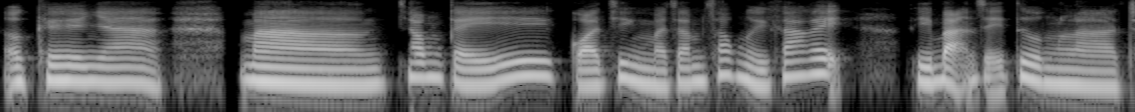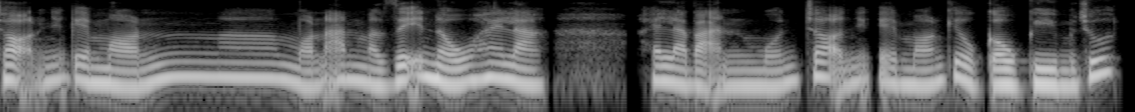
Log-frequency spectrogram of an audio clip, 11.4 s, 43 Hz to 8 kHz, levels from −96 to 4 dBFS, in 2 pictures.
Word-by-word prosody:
Ô 175 - -1
kê 185 -1 +3
nha. 175 -3 0 0.4
Mà 165 -4 +4 0.2
trong 215 0 0
cái 195 +8 +1
quá 150 0 +1
trình 180 +1 -1
mà 150 - -1
chăm 170 +3 -2
sóc 245 +3 -4
người 165 -7 0
khác 225 +8 -2
ấy, 260 +1 -1 0.3
thì 175 - +3
bạn 175 -1 +1
sẽ 110 +1 -4
thường 180 - +1
là 150 -2 -1
chọn 190 -2 -1
những 200 +3 -3
cái 190 -2 -1
món, 155 -3 +1 0.4
ơ, 215 -1 -1
món 150 -2 -2
ăn 195 +1 -1
mà 160 -4 0
dễ 185 +7 +1
nấu 180 -4 +4
hay 205 +1 +2
là 165 -5 +1 0.5
hay 185 0 -2
là 165 -3 +1
bạn 150 0 -2
muốn 155 +5 -2
chọn 220 -8 -1
những 185 +3 -5
cái 165 - -2
món, 160 +2 -1
kiểu, 200 -3 +1
cầu 155 +1 +3
kỳ 155 0 +3
một 150 0 0
chút? 235 +7 +2
175 Hz, 235 wpm, -25 LUFS, 155-195 Hz, 0.5 s, Mà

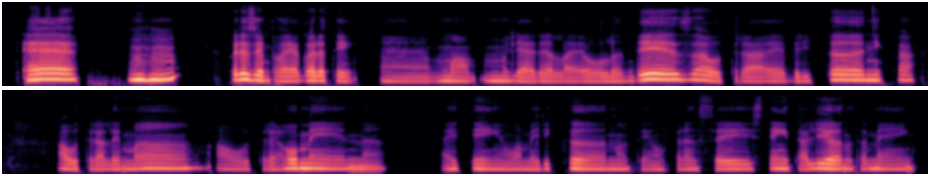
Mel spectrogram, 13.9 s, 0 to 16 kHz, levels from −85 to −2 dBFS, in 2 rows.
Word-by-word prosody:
É, 215 +1 +8 0.4
uhum. 200 +2 +7 0.4
Por 205 - +3
exemplo 175 -6 +5
aí 160 - -2
agora 170 +2 +1
tem 155 -5 -8 0.2
eh 150 -3 -11
uma 160 0 -6
uma 165 0 -8
mulher 155 -3 -5
ela 145 -1 -8
é 145 0 -8
holandesa, 195 +8 +4
a - - +1
outra 150 -2 -7
é 150 -1 -9
britânica, 190 +4 -1 0.5
a 170 -1 -7
outra 155 0 -8
é - - -7
alemã, 175 +3 -5
a 155 0 -14
outra 150 0 -14
é - - -11
romena, 170 - -2 0.4
aí 165 - -9
tem 160 -2 -7
o 150 - -11
americano, 160 0 -6
tem 145 -2 -18
o 145 - -14
francês, 160 +1 -8
tem 175 -1 -5
italiano 165 0 -1
também. 160 0 -9
160 Hz, 155 wpm, -22 LUFS, 155-180 Hz, 0.5 s, É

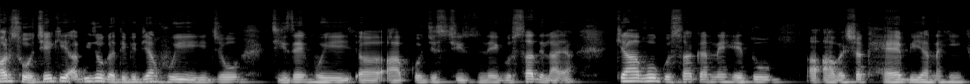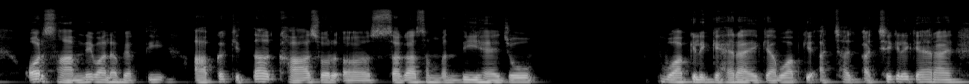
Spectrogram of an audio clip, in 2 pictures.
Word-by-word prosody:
और 145 +2 +7
सोचिए 130 -1 +4
कि 155 +1 +6
अभी 140 +4 +2
जो 150 0 +6
गतिविधियाँ 110 +3 +2
हुई, 115 -3 +2
जो 110 0 0 0.3
चीज़ें 105 +2 0
हुई 100 -2 +2
अ, - - +2 0.2
आपको 95 0 -1
जिस 105 +1 -5
चीज़ 100 +1 -5
ने 100 0 -2
गुस्सा 100 +6 +1
दिलाया, 95 -5 -2 0.4
क्या 150 0 +6
वो 150 +1 +5
गुस्सा 115 +2 0
करने 115 0 -1
हेतु 110 +2 0 0.4
आ - - +3
आवश्यक 105 +3 0
है 105 +1 +4
भी 110 0 +2
या 105 - +3
नहीं? 105 0 -3 0.4
और 130 +1 +5
सामने 100 -1 0
वाला 110 -1 +1
व्यक्ति 110 +2 -5 0.3
आपका 100 +4 -1
कितना 110 +5 +1
ख़ास 100 +1 0
और 105 -1 +3
अ, 95 0 0
सगा-संबंधी 100 +1 -1
है 95 -2 +1
जो 105 +1 0 1.4
वो 110 -3 0
आपके 105 +1 +1
लिए 110 -1 +1
कह 105 0 -1
रहा 105 -1 +3
है, 95 -1 +1
क्या 100 0 -2
वो 105 +1 0
आपके 100 0 -1
अच्छा 105 +3 -7 0.2
अच्छे 105 +5 -2
के 130 - -1
लिए 120 0 +1
कह 115 -1 -2
रहा 110 -1 -1
है, 105 0 -1
105 Hz, 175 wpm, -23 LUFS, 100-115 Hz, 1.4 s, और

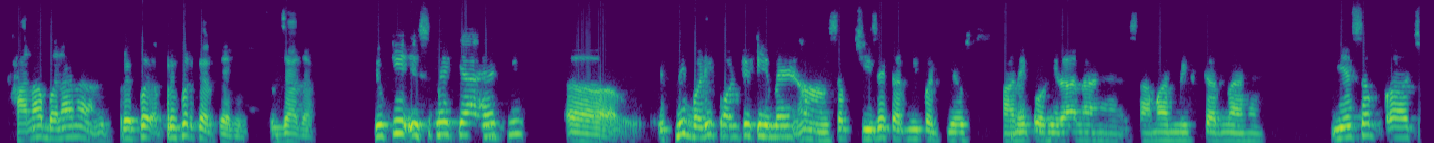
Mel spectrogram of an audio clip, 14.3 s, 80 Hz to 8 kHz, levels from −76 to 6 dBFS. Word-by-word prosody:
खाना 130 +7 +1
बनाना 165 +3 0 0.4
prefer 150 +3 +3
prefer 170 +3 +2
करते - - -1
हैं - - -9 0.4
ज़्यादा। 110 -5 -1 0.6
क्योंकि 185 +5 +4
इसमें 210 - +2
क्या 200 0 +4 0.2
है 195 - +3
कि 210 +2 -5 0.5
अ, - - +4 0.9
इतनी 220 -7 +1
बड़ी 175 +3 +3
क्वांटिटी 185 0 +2
में - - +4
अ, 135 -8 +1
सब 150 -1 -1
चीज़ें 145 +3 +3
करनी 145 +1 0
पड़ती 125 -1 -2
है 125 - +2
उस 125 0 -1 0.3
खाने 120 +2 +2
को - - +2
हिलाना 125 0 0
है, 115 -1 -13
सामान 120 +1 -1
मिक्स 120 0 -4
करना 120 -1 0
है। - - -9 0.9
ये 170 - +3
सब 190 +2 -2 0.2
अ, 165 0 +3
च - - -9
150 Hz, 150 wpm, -13 LUFS, 125-180 Hz, 0.9 s, क्योंकि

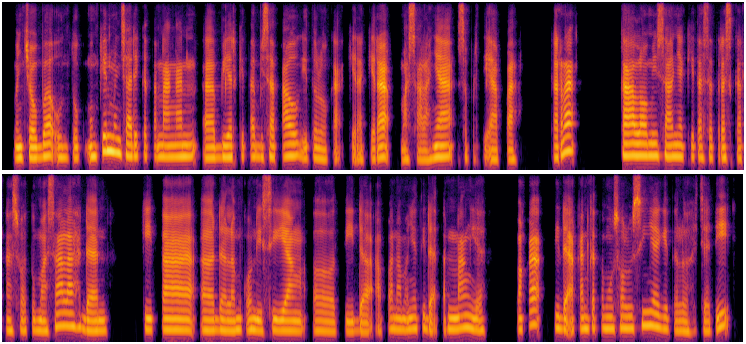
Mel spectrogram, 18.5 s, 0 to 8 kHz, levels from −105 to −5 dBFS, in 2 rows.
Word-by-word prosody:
mencoba 145 +3 +3
untuk 145 -1 -4
mungkin 230 +10 +5
mencari 170 -6 +3
ketenangan, 160 +1 0
eee, 145 0 +3
biar 155 +1 +1
kita 160 0 -7
bisa 155 0 0
tahu 170 +2 +2
gitu 145 0 -4
loh 130 -2 -2
Kak - - -6
kira-kira - - +3 0.2
masalahnya 150 +6 +2
seperti 135 -1 -7
apa 125 0 -1 0.4
karena, 225 +10 +5 0.6
kalau 175 0 +7
misalnya 165 -2 +1
kita 155 -2 -5
stres 145 0 -3
karena 140 0 -5
suatu 140 0 -4
masalah 185 +8 +1
dan, 135 -1 +2 0.5
kita, 150 -1 +3
eee, 140 0 +2
dalam 135 0 0
kondisi 140 0 0
yang, 135 -1 +2
eee, 130 -2 -4
tidak 125 -1 -3
apa 160 - -9
namanya 150 +1 -2
tidak 150 -5 -4
tenang 155 +4 0
ya, 145 -2 -1 0.5
maka 210 +8 +2 0.2
tidak 160 -3 +1
akan 160 +1 -1
ketemu 160 +1 -3
solusinya 165 +5 +1
gitu 150 -4 -5
loh 125 -2 -4
jadi, 135 +9 -2
150 Hz, 150 wpm, -25 LUFS, 140-160 Hz, 0.6 s, kalau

